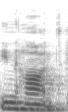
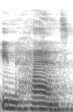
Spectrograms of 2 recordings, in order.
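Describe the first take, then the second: First: The second vowel is an open 'a' as in father. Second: The second vowel is a front 'a' as in cat. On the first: The speaker calls it right. "ये होता है इनहांस" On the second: The speaker calls it wrong. "कई students इसको बोलते हैं इनहैंस, ये इनहैंस नहीं होता है"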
